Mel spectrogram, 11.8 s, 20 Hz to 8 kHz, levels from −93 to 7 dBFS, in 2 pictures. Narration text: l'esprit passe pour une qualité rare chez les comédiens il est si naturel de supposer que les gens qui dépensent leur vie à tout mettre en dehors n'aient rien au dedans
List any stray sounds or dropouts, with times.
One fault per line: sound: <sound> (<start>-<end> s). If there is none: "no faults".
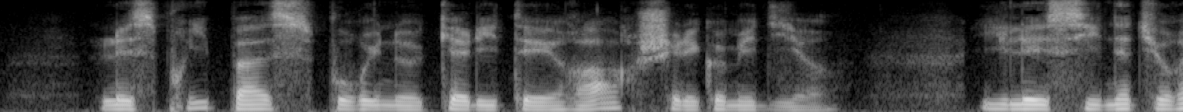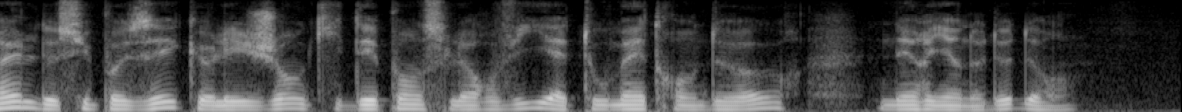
no faults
